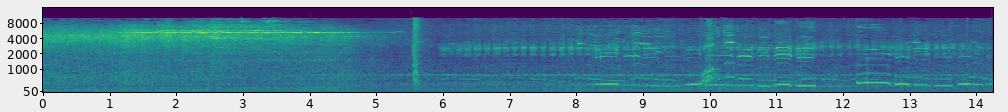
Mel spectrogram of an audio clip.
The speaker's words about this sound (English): Is this the D-train coming now? The D-train? Let me see.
